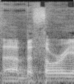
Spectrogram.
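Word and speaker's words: Báthory: was of course Elizabeth beori I believe is the pronunciation there she is um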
